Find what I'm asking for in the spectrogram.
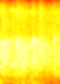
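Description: A church congregation at a Sunday service claps together in a brief, faint burst of applause.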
